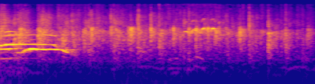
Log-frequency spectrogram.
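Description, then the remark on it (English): An audience at a meeting applauds the evening's speaker, a dense crackle of many hands clapping at once, with a brief tonal whistle or cheer at the start before the clapping carries on evenly. “All right, let's give John another round of applause.”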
